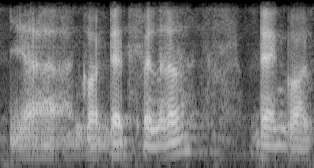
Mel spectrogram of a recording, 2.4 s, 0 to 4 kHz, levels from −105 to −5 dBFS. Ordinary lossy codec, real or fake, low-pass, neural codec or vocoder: Opus, 64 kbps; fake; 3.6 kHz; codec, 16 kHz, 2 kbps, FreqCodec, larger model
